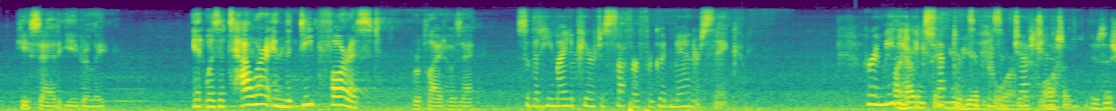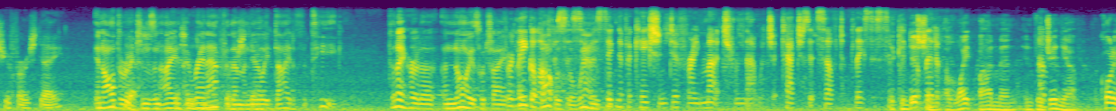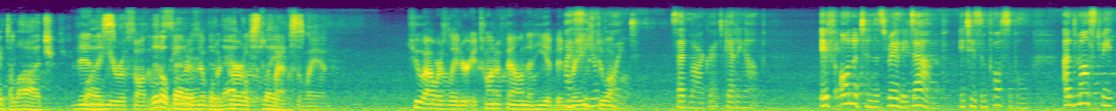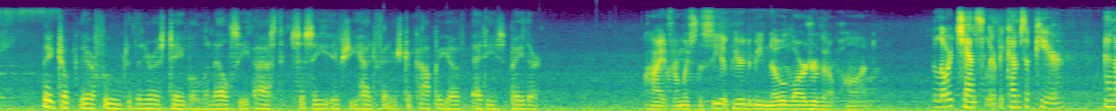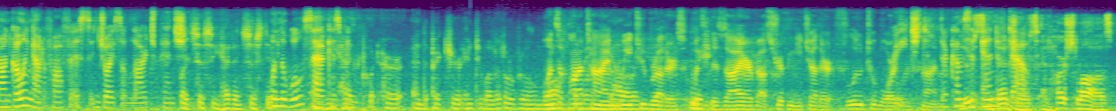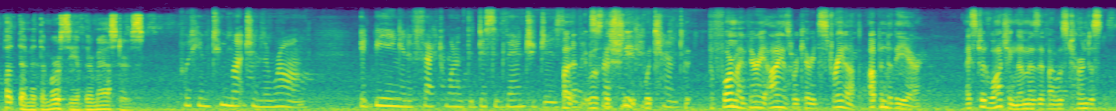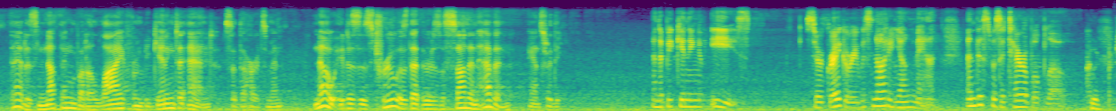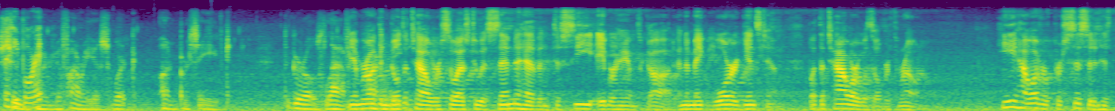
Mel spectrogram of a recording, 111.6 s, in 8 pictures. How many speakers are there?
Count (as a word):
eight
